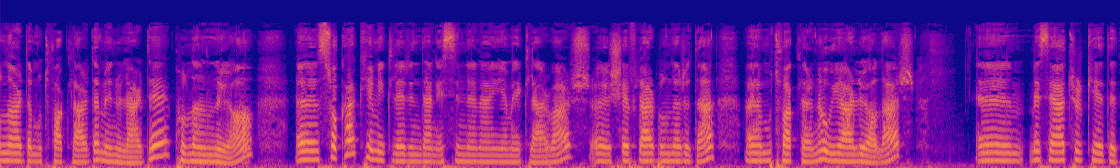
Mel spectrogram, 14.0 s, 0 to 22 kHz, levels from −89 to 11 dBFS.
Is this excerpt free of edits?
yes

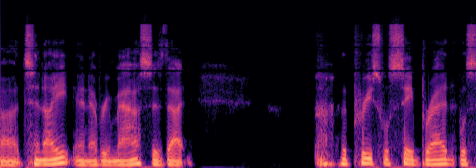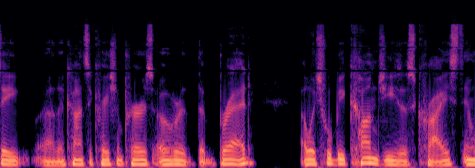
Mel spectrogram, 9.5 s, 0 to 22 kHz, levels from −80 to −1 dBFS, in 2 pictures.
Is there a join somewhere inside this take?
yes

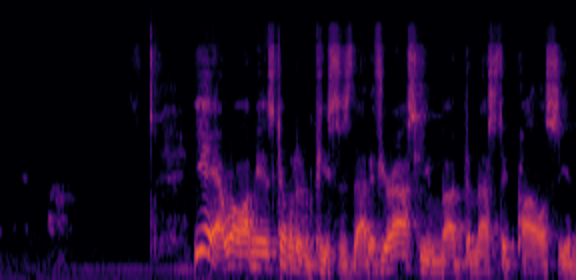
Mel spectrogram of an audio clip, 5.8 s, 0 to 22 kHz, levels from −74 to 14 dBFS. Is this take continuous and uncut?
yes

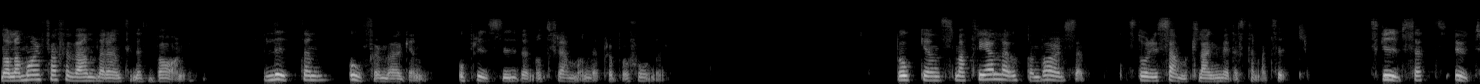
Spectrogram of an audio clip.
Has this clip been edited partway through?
yes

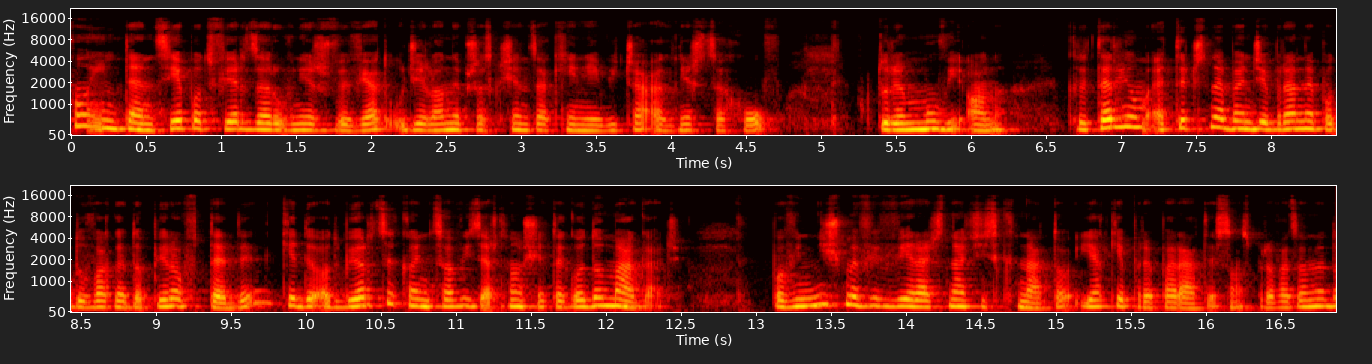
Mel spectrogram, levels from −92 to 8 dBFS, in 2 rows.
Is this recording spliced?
no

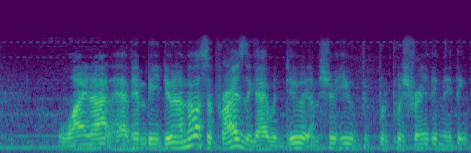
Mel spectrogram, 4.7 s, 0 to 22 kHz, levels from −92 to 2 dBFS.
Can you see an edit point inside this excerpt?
no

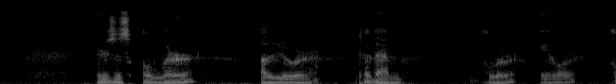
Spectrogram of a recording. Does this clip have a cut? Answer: yes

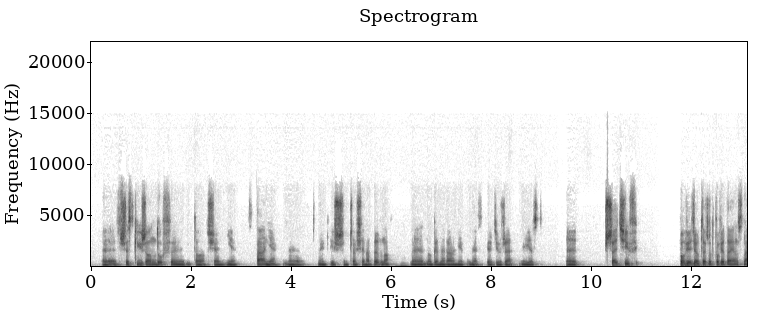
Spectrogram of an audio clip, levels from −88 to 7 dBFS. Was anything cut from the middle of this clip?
no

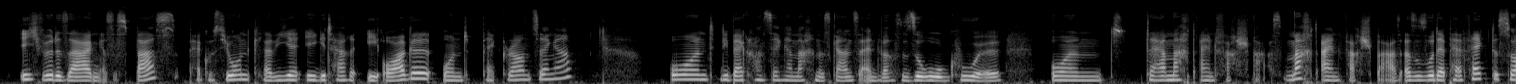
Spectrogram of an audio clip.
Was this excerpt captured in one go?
no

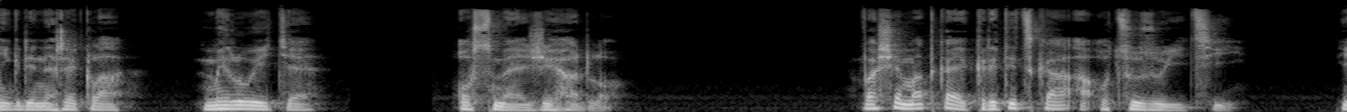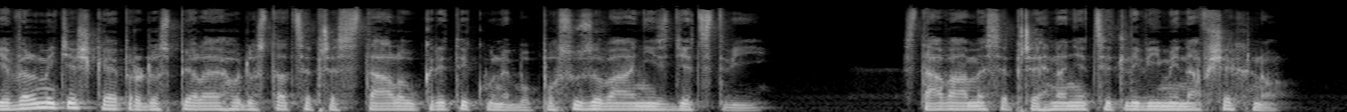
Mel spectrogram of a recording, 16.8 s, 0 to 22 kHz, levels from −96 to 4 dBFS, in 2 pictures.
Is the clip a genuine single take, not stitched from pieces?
yes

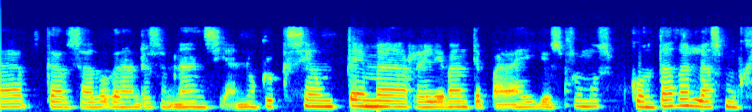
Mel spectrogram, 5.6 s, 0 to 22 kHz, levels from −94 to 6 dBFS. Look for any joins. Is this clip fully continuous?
no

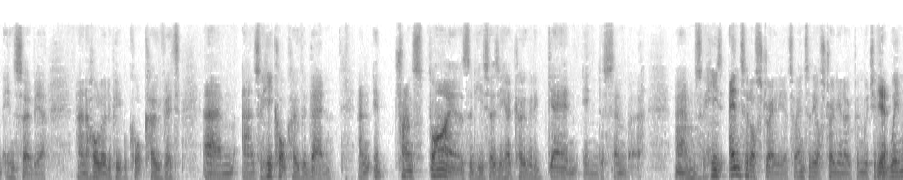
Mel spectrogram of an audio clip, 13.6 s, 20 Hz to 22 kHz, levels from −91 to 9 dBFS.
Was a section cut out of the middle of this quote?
no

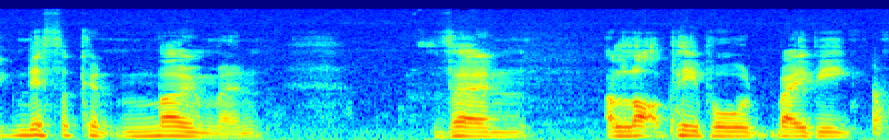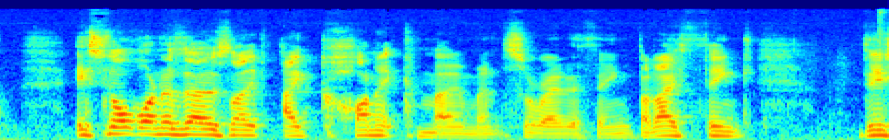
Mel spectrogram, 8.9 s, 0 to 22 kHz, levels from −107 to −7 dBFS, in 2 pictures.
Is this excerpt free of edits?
yes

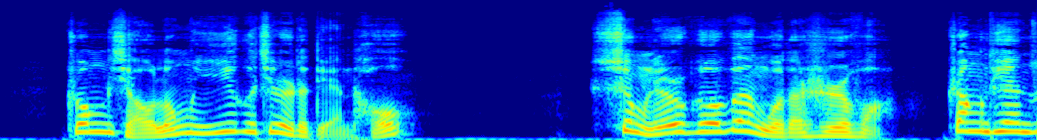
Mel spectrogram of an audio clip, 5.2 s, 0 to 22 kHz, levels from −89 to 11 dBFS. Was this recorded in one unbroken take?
yes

